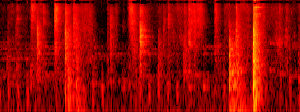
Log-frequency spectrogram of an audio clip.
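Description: Handling knocks and clatter on a workbench, with one sharp thud about five seconds in as a maple-and-epoxy cutting board is set down on the bench.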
